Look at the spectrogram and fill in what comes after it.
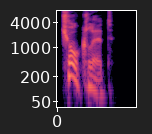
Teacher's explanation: Most people try to pronounce every letter clearly, but we actually say chocolate. The middle part gets reduced and the whole word flows as one sound.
